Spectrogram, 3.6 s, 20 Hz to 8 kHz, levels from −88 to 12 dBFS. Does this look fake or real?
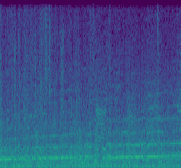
real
